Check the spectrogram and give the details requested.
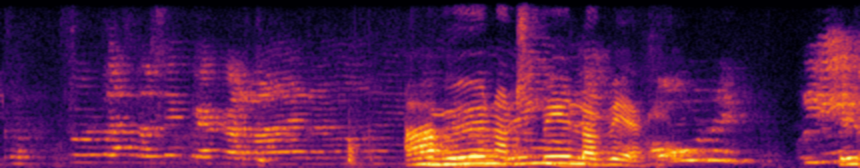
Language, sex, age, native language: Icelandic, male, 9, Icelandic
